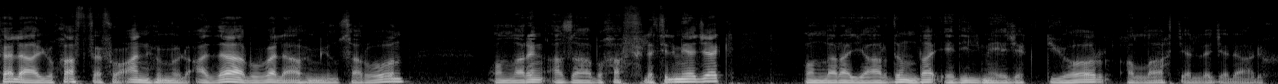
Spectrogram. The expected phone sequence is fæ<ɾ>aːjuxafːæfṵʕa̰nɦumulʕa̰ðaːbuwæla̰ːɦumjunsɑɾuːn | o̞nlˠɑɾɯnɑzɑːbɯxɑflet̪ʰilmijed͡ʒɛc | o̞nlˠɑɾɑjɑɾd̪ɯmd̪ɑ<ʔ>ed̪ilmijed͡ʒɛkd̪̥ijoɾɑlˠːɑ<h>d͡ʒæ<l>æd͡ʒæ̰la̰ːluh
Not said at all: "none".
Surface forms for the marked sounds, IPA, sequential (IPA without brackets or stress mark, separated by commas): l, ʔ, h, lː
